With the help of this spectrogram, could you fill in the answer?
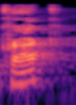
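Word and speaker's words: craic: It's good crack. Good crack. It's Irish slang. Oh, I didn't know. Yeah. But it's spelled C-R-A-I-C.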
